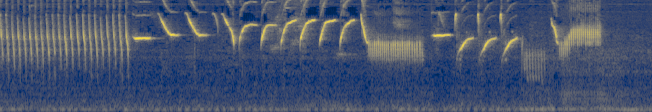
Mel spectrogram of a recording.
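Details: Canary lure song meant to get a lazy bird singing. It opens with a rapid, even, high trill, then moves into bright looping downslurred whistles and short buzzy notes.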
